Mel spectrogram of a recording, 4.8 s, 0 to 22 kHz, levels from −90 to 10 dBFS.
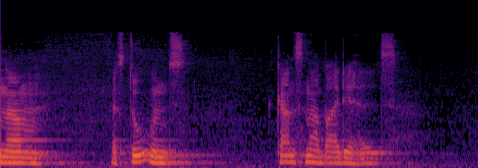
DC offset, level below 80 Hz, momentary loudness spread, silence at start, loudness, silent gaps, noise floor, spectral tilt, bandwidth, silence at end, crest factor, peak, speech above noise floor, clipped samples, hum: under 0.1%; -62 dBFS; 22 LU; 0 s; -32 LUFS; none; -60 dBFS; -6.5 dB/octave; 10 kHz; 0.65 s; 16 dB; -16 dBFS; 30 dB; under 0.1%; none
